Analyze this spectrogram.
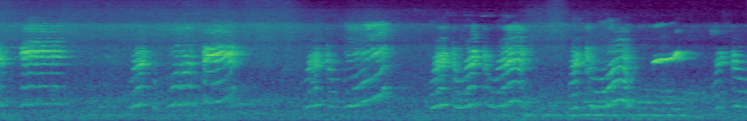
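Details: Pet parrot indoors chattering almost nonstop in short nasal syllables, mimicking speech, with a few brighter whistled notes and a low hum in the room.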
